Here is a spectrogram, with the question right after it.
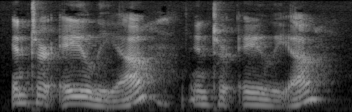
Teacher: It has stress on the second word, alia, that's the prime stress in the phrase. Inter has first syllable stress, so inter alia.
